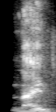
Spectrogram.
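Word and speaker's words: neun: Ninth की जो spelling है वो है N E U E N एंड इसको प्रोनाउंस करते हैं नॉइन। इसको प्रोनाउंस करेंगे नॉइन।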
